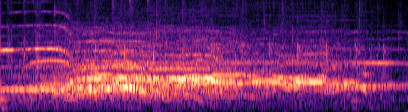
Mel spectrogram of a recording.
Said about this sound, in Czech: Prosím ještě jeden velký potlesk pro ní a pro její kapelu.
